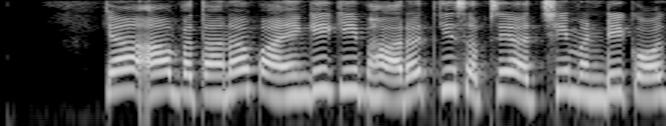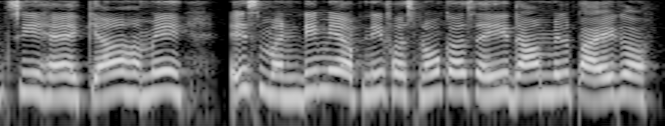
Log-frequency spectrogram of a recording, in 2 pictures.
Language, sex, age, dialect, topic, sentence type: Hindi, female, 31-35, Garhwali, agriculture, question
